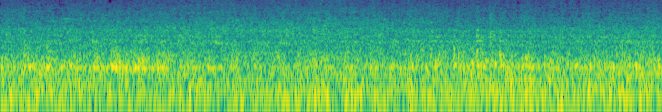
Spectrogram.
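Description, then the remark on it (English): A steady, rumbling hum from the vibrations of a train at a steady speed on a long journey runs throughout, a dense low drone with a mid-pitched tonal band, holding an even loudness without breaks or voices. “The vibrations of the train are strong, yet soothing. They even out into a relaxing hum as the train has reached a safe and steady speed for a long journey.”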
